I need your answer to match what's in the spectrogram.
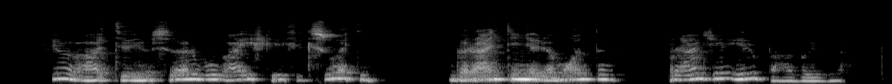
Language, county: Lithuanian, Utena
